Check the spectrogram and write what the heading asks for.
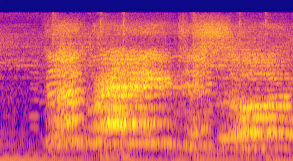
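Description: Children's choir singing a Christmas song over an instrumental backing with a bass line; the voices pause briefly and come back in about a third of a second in.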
